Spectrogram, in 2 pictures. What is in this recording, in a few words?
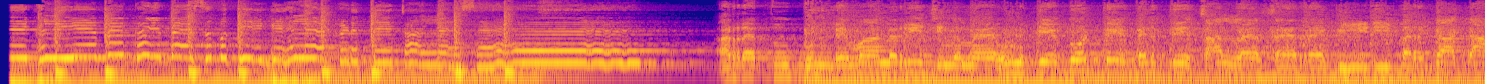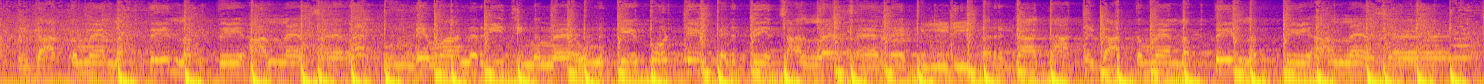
Slow Reverb Version Ringtone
